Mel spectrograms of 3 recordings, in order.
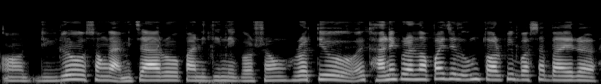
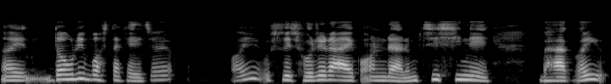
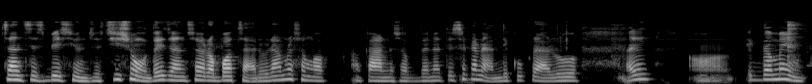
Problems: none marked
